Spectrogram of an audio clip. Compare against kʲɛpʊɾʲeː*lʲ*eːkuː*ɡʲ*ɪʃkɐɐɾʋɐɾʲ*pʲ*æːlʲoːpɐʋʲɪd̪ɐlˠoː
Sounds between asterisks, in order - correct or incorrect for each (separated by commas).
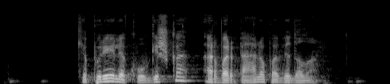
correct, correct, correct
